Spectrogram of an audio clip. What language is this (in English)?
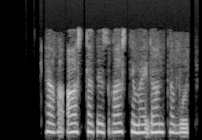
Pashto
